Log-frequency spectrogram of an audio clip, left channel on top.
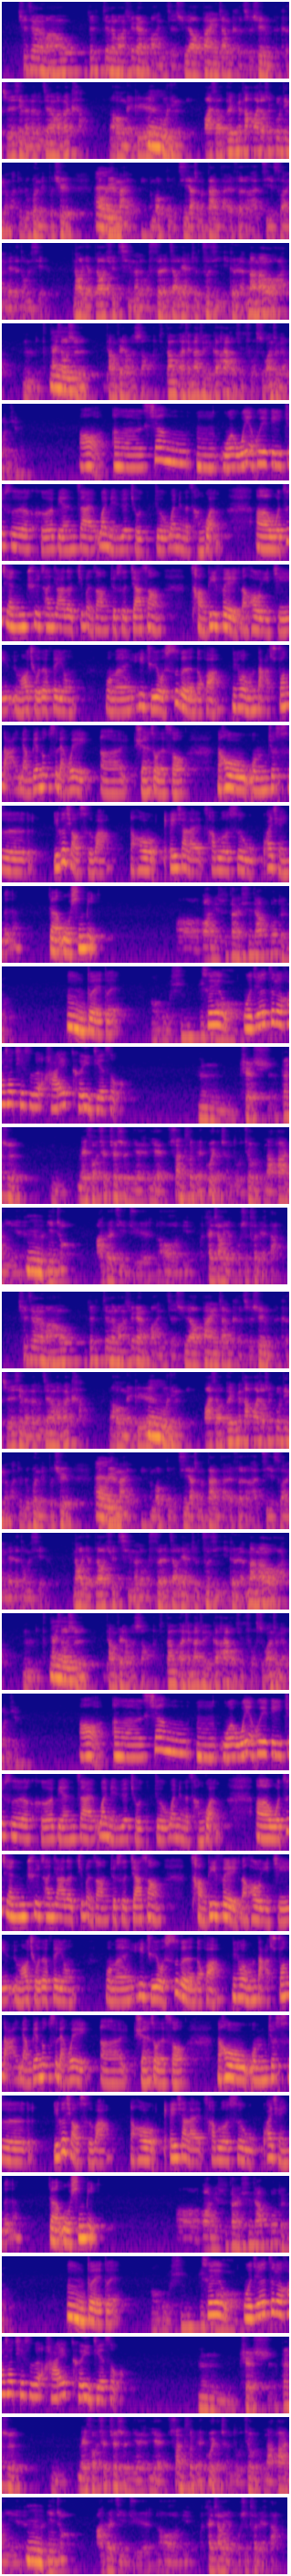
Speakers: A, on the right; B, on the right.
A: 去健身房就健身房训练的话，你只需要办一张可持续可持续性的那种健身房的卡，然后每个月固定花销，
B: 嗯
A: 呃，因为它花销是固定的嘛，就如果你不去考虑买什么补剂啊、
B: 嗯
A: 什么蛋白粉啊、肌酸一类的东西，然后也不要去请那种私人教练，就自己一个人慢慢玩。嗯，开销是非常非常少的，
B: 嗯。
A: 当完全当成一个爱好去做是完全没有问题的。
B: 哦，嗯、呃像嗯，我我也会就是和别人在外面约球，就外面的场馆嘛。呃，我之前去参加的基本上就是加上场地费，然后以及羽毛球的费用。我们一局有四个人的话，因为我们打双打，两边都是两位呃选手的时候，然后我们就是一个小时吧，然后 A 下来差不多是五块钱一个人，呃，五新币。
A: 哦哦，你是在新加坡对吗？
B: 嗯，对对。
A: 哦，五星币哦，
B: 所以我觉得这个花销其实还可以接受。
A: 哦嗯，确实，但是，嗯，没错，确确实也也算特别贵的程度，就哪怕你可能一周
B: 嗯，
A: 打个几局，然后也开销也不是特别大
